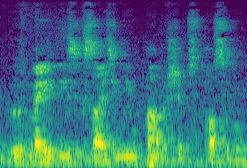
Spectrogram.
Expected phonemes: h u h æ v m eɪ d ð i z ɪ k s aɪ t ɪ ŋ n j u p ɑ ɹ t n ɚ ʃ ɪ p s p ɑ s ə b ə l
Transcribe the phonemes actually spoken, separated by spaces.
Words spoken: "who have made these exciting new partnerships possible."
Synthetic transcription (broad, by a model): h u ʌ v m eɪ d ð i z ɪ k s aɪ t ɪ ŋ n j u p ɑ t n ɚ ʃ ɪ p s p ɑ s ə b ə l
